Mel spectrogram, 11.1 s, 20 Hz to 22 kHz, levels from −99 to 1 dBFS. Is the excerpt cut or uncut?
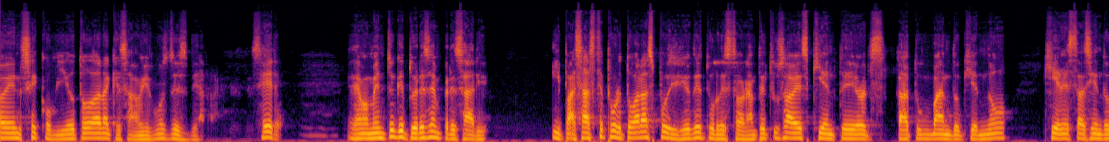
uncut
